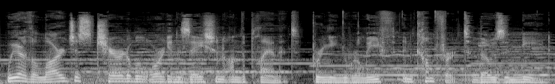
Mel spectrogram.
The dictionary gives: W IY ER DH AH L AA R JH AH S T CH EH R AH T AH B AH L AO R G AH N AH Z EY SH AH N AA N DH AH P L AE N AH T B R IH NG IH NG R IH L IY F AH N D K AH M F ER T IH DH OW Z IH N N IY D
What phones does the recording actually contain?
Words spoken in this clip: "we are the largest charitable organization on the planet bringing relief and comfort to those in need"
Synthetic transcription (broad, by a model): W IY ER DH AH L AA R JH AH S CH EH R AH T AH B L AO R G AH N AH Z EY SH AH N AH N DH AH P L AE N AH T B R IH NG IH NG R IH L IY F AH N K AH M F ER T IH DH OW Z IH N N IY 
